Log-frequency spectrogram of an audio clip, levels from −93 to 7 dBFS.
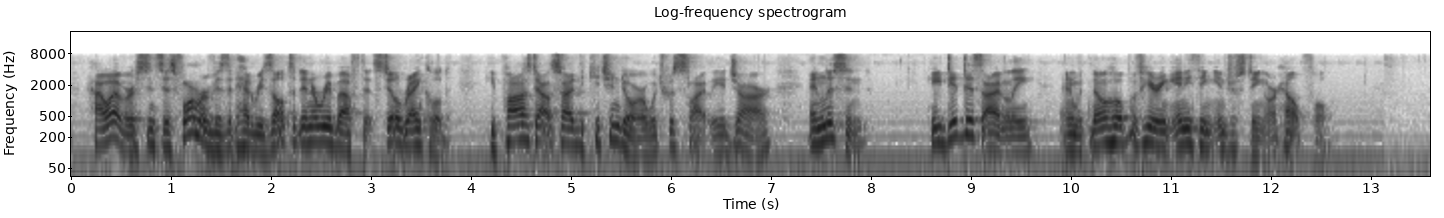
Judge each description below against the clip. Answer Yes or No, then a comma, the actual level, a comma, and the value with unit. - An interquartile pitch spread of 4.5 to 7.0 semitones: Yes, average, 5.3 semitones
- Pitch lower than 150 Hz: Yes, low, 135 Hz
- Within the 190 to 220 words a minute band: No, average, 170 wpm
